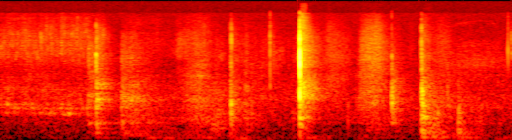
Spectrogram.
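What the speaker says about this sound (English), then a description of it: "fill up his water bowl" Water trickles and drips into a snake's water bowl indoors, with soft irregular splashes and a few sharper plinks, quiet and close.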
